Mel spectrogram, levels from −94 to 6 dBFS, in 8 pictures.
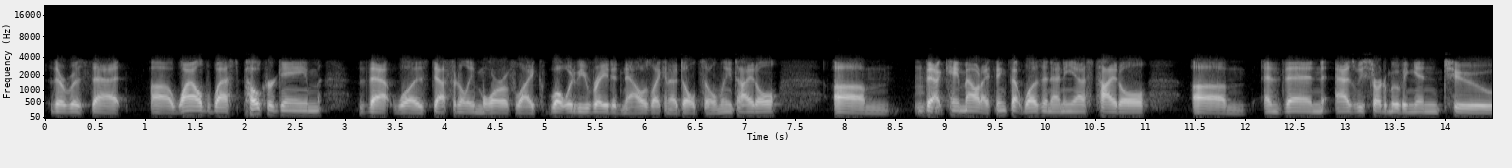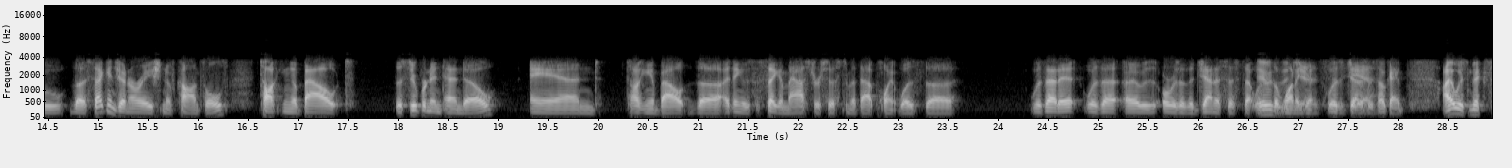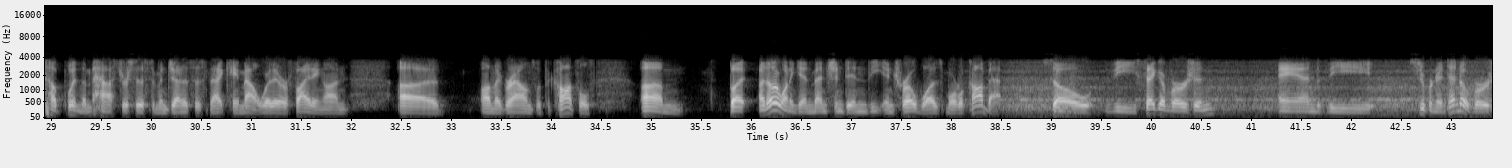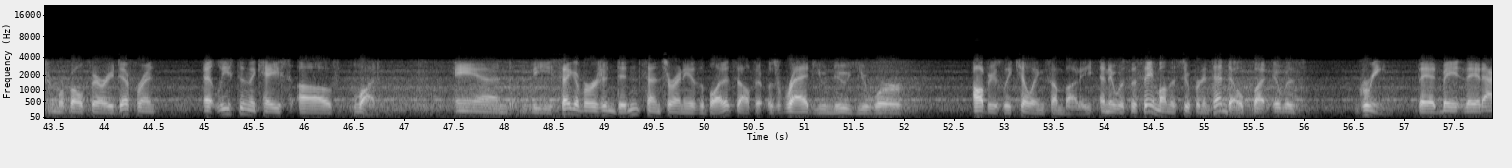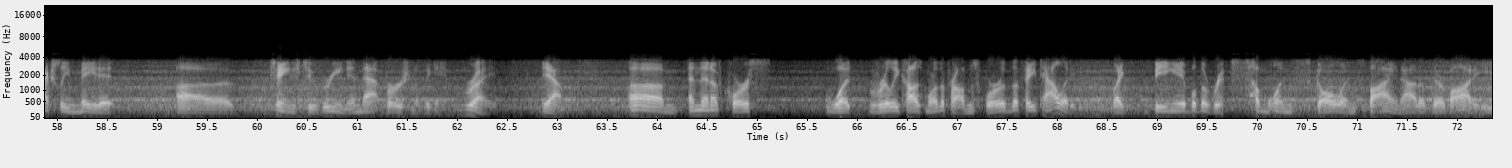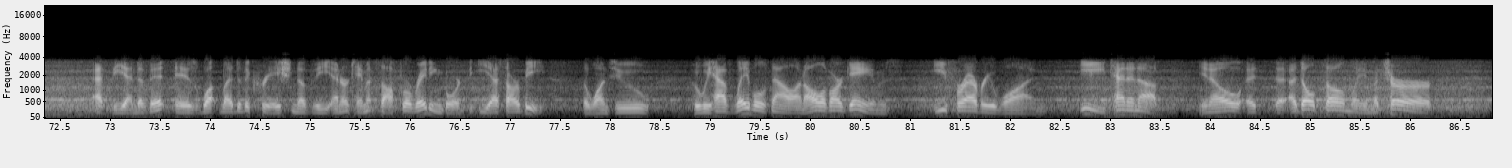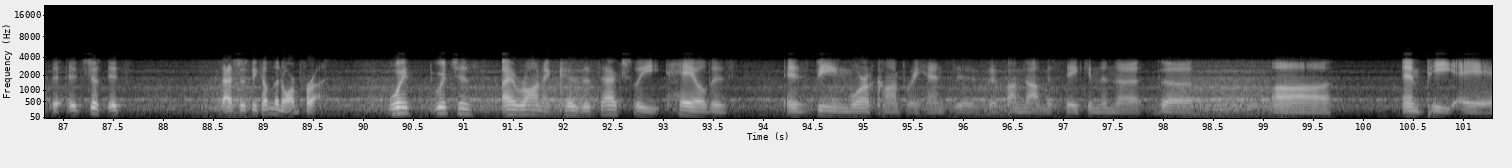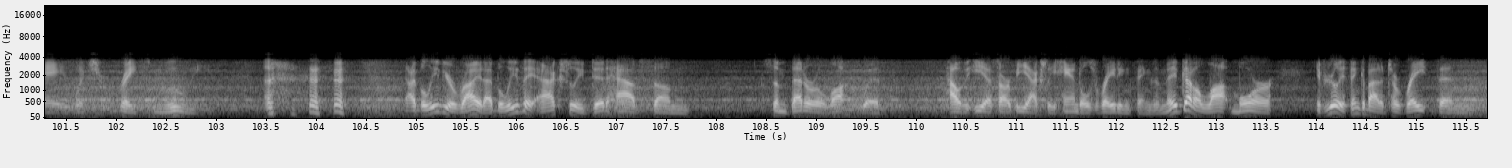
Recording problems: phone-call audio; nothing above 3.5 kHz
wind noise on the microphone; occasional gusts; from 38 s on; 15 dB below the speech

